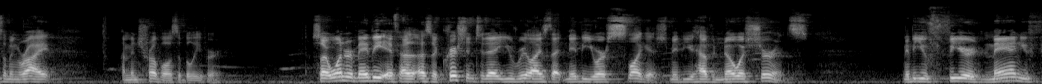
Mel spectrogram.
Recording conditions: large echoing room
